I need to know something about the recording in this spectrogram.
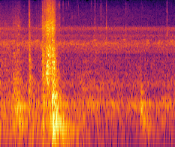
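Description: Steady high chirring of night insects, with one short scraping swish a little past half a second in.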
